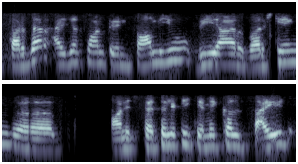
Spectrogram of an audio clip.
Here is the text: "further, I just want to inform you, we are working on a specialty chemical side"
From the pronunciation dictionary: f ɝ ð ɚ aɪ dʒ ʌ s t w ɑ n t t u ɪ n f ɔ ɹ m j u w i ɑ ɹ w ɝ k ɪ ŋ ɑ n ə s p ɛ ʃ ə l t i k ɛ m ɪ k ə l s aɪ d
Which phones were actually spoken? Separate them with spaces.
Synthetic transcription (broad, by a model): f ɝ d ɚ aɪ dʒ ʌ s t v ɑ n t t u ɪ n f ɔ ɹ m j u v i ɑ ɹ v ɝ k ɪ ŋ ɑ n ə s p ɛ s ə l t i k ɛ m ɪ k ə l s aɪ d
